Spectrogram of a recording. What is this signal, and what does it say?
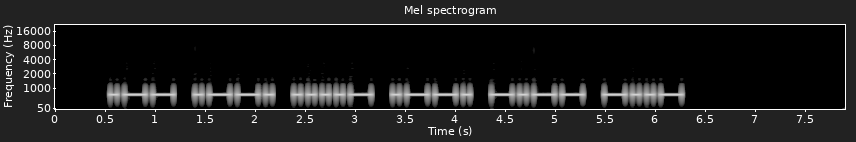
Morse code, heard as a keyed tone, about 18 wpm, 700 Hz. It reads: WP4PYX
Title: Speed Racing - USA 2x3 Call Signs 17wpm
